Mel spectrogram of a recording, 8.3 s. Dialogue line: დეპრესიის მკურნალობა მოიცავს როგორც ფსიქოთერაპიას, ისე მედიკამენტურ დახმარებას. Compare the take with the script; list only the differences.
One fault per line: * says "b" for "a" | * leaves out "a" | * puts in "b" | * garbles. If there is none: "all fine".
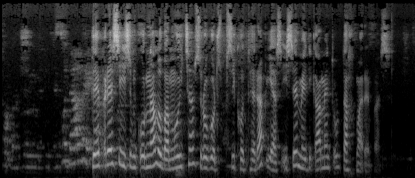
all fine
